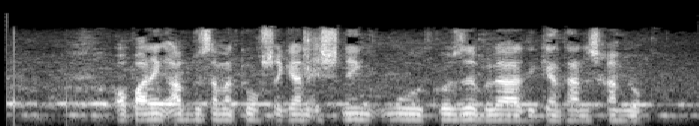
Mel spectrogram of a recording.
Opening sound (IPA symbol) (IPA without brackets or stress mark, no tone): ɒ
